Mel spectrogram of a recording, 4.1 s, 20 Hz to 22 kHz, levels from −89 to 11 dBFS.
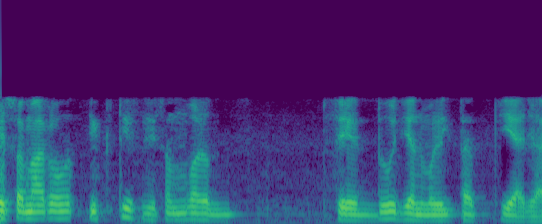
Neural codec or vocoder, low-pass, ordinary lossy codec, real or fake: codec, 16 kHz in and 24 kHz out, 1.1 kbps, FireRedTTS-2 codec; 3.6 kHz; none; fake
